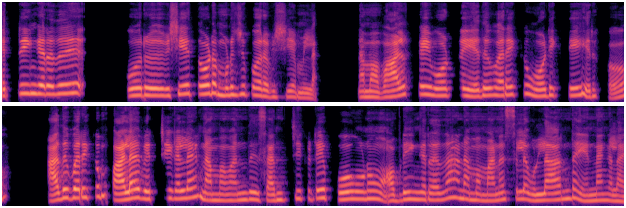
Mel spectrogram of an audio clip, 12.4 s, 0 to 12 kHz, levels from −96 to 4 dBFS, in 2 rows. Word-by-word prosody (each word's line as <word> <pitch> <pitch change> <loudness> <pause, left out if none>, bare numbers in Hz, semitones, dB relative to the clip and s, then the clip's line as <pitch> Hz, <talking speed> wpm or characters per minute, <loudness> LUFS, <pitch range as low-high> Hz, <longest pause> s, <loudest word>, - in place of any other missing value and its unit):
வெற்றிங்கிறது 290 +4 +3 0.7
ஒரு 245 0 +4 0.2
விஷயத்தோட 290 +4 +2
முடிஞ்சு 260 +3 -1
போற 240 -3 +1
விஷயம் 185 -2 -5
இல்ல. 150 - -5 0.5
"நம்ம 190 0 -1
வாழ்க்கை 265 +7 +2
ஓட்டம் 230 -1 0
எது 240 - 0
வரைக்கும் 260 +1 -1
ஓடிகிட்டே 240 +1 -2
இருக்கோ, 215 - -9 0.6
அதுவரைக்கும் 300 +4 +2
பல 220 +3 +8 0.2
வெற்றிகள 265 +2 0 0.2
நம்ம 210 -1 -2
வந்து 230 +3 -2
சந்திச்சுக்கிட்டே 255 +7 -3 0.2
போகணும்." 250 +1 +1
அப்படிங்கிறது 230 +1 -2
தான் 295 -2 -1
நம்ம 225 -3 -3
மனசில் 235 +2 -3
உள்ளார்ந்த 225 +7 0
எண்ணங்களா 195 -2 -3
245 Hz, 130 wpm, -24 LUFS, 220-275 Hz, 0.7 s, பல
